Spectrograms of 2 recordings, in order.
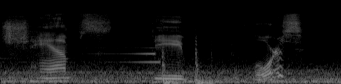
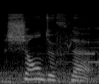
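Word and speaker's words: Champs de Fleurs: just like I imagine Champs de floors how do you say that it's Shand FL it means Field of Flowers this is the place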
